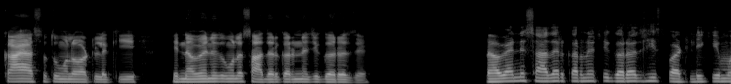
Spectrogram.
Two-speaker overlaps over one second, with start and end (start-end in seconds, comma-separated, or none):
none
